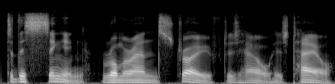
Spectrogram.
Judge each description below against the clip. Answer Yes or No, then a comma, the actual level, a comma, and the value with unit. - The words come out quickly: No, average, 160 wpm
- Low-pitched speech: Yes, low, 100 Hz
